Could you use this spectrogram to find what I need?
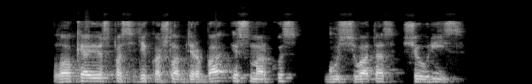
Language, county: Lithuanian, Vilnius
